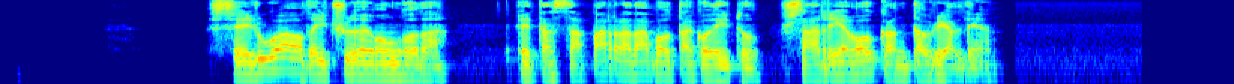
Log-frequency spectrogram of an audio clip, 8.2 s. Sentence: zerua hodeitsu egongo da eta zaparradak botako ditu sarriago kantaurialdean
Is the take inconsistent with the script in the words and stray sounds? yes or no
no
